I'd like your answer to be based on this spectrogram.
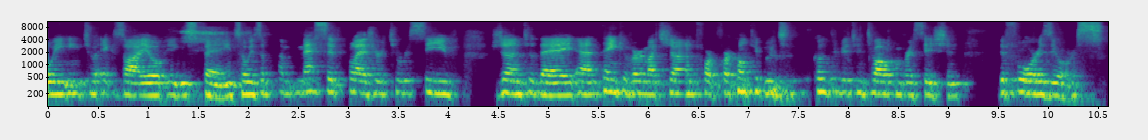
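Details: Adult woman speaking; Normal voice.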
